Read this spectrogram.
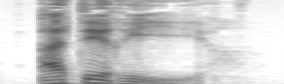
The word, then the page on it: atterrir: francais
